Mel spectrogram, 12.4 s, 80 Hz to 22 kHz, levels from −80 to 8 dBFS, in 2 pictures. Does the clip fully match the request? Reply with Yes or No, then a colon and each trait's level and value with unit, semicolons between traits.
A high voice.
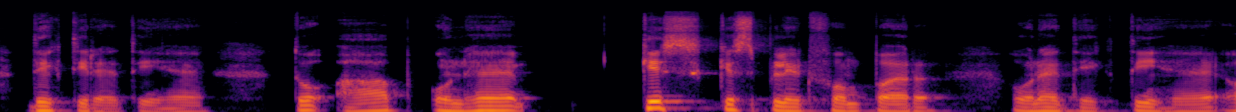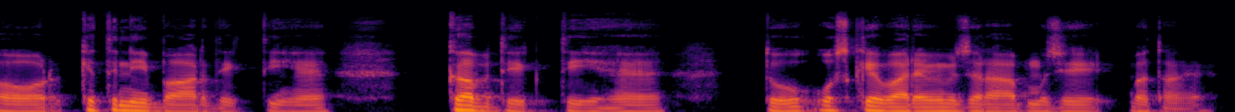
No: low, 105 Hz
